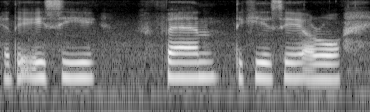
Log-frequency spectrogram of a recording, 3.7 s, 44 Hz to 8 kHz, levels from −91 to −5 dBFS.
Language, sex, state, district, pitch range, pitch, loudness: Nagamese, female, Nagaland, Dimapur, 215-220 Hz, 220 Hz, -18 LUFS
